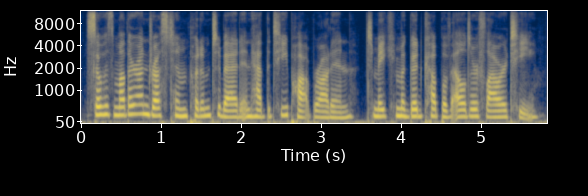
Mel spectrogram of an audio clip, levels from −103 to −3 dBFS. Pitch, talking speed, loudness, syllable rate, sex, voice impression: 210 Hz, 255 wpm, -18 LUFS, 5.7 syllables/s, female, very feminine, young, slightly thin, slightly tensed, slightly powerful, bright, soft, clear, slightly fluent, slightly raspy, very cute, intellectual, very refreshing, sincere, calm, very friendly, very reassuring, unique, very elegant, sweet, lively, kind, light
